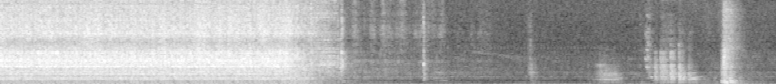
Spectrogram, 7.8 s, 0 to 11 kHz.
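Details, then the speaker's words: 1993 Chevy Silverado with hard-starting issues traced to the fuel pump relay. A steady, even idle for about three seconds before shutting off; the owner says it runs perfect once it fires up. Normal idle. "Thing runs perfect after it fires up. I have no issues at all with it running."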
